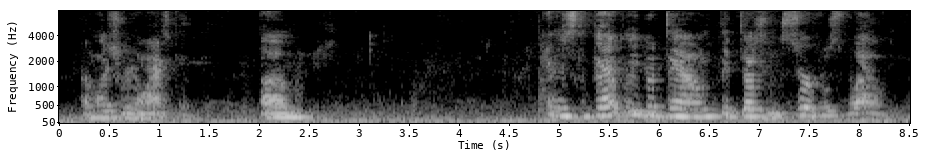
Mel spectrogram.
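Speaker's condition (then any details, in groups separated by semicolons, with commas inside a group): Cerebral palsy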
